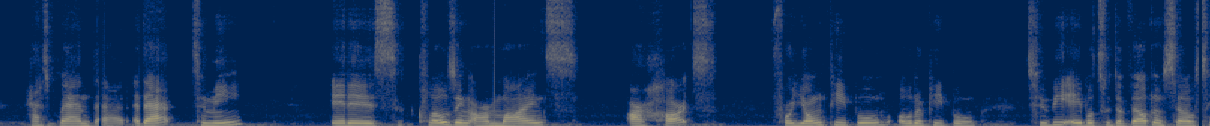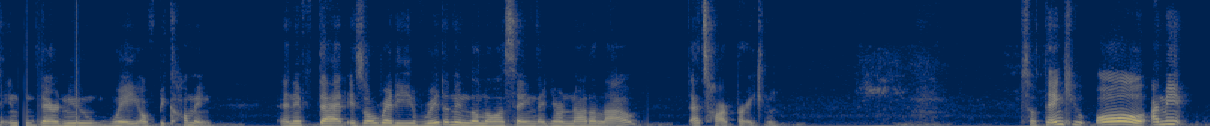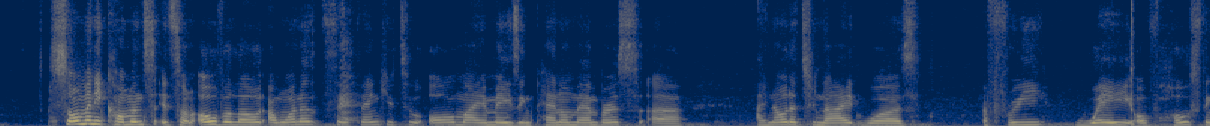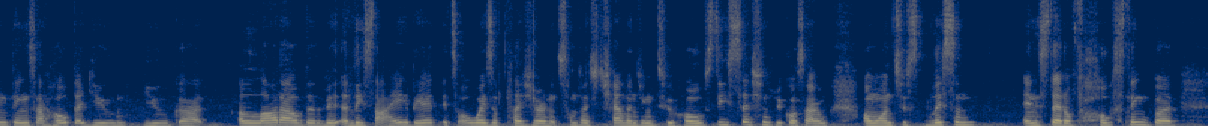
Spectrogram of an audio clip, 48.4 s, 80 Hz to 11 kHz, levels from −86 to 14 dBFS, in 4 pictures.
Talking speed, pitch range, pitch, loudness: 150 wpm, 175-205 Hz, 190 Hz, -27 LUFS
